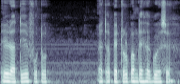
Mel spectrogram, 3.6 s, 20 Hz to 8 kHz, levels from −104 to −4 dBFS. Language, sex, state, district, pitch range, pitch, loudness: Assamese, male, Assam, Sonitpur, 115-130 Hz, 120 Hz, -17 LUFS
